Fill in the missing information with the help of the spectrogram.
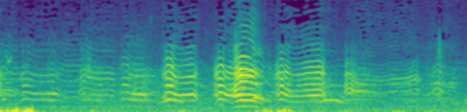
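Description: Black-tailed gulls calling, many short arched mewing calls overlapping one another from the flock, loudest about halfway through.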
